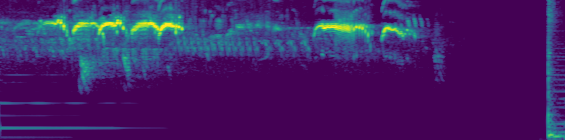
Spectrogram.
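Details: Black Swifts zooming overhead in a canyon, heard twittering together at dawn in Marble Canyon, Kootenay National Park: high, thin twittering in quick chattering bursts, rising and falling over a few seconds; a low hum opens and a sharp thump ends it.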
